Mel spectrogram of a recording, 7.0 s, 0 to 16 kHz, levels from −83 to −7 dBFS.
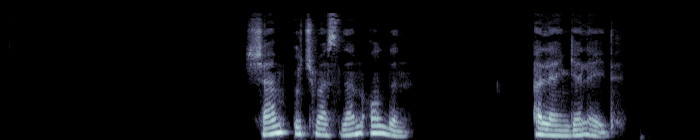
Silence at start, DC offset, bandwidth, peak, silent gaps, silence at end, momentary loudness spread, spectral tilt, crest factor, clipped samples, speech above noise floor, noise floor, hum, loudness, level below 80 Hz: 2.5 s; under 0.1%; 11.5 kHz; -10 dBFS; none; 0.8 s; 10 LU; -5.5 dB/octave; 20 dB; under 0.1%; 61 dB; -88 dBFS; none; -28 LUFS; -72 dBFS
